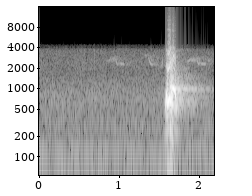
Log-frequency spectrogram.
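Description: A dog barks once, loud and sharp, about one and a half seconds in, with faint bird chirps behind.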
